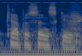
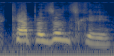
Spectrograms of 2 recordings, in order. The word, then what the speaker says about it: Kapusinski: welcome to Jason uh now how do you say your last name it's kazinski kazinski I know I got it so Jason and I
